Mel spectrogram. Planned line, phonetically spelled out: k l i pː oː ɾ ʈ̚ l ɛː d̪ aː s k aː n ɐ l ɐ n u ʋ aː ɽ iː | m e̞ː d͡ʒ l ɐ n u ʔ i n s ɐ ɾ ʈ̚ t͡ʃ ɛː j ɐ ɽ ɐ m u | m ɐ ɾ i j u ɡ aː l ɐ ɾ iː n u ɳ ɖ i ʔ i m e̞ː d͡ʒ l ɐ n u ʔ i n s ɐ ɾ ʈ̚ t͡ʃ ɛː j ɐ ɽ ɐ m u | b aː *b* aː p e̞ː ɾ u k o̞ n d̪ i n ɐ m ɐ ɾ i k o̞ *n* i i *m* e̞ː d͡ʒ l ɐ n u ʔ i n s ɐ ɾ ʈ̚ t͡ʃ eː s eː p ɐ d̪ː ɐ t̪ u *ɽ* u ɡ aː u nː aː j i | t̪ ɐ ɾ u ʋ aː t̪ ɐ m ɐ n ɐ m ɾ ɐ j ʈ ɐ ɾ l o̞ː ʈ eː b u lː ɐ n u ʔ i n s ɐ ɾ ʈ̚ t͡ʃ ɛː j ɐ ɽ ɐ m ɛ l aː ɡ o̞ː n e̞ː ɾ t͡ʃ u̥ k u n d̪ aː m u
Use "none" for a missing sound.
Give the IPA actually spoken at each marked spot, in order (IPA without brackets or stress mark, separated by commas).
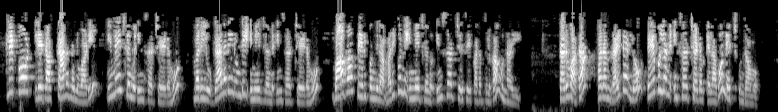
ɡ, nː, m, l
